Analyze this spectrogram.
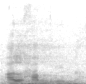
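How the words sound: It sounds open and relieved, said sincerely.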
